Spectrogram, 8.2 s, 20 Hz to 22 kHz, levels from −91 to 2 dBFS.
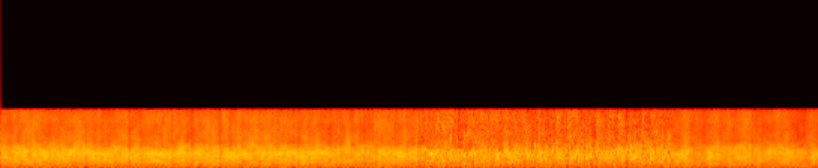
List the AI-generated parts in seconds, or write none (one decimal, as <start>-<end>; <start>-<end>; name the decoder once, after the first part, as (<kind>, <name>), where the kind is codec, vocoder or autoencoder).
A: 0.0-4.2 (vocoder, Vocos); 6.7-8.2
